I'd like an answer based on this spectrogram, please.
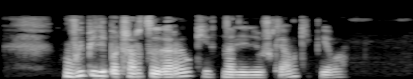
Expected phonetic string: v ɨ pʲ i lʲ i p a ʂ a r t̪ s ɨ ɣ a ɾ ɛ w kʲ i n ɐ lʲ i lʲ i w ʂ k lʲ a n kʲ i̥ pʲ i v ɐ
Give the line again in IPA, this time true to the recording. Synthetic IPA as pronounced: v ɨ pʲ i lʲ i p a t͡ʂ a r t̪ s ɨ ɣ a ɾ ɛ w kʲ i n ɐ lʲ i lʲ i w ʂ k lʲ a n kʲ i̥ pʲ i v ɐ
